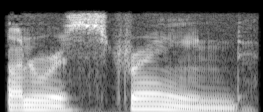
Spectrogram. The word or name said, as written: unrestrained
